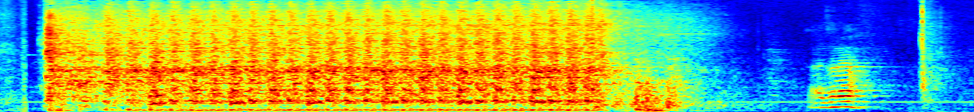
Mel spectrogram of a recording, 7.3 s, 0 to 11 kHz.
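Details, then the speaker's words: Honda Jazz with a swapped-in Civic Type R K20 engine at first start: steady fast starter cranking about 3.5 turns a second for four seconds, never firing, then stops; suspected earth problem. "now it's cranking but it will not fire I think it's probably an earth problem"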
